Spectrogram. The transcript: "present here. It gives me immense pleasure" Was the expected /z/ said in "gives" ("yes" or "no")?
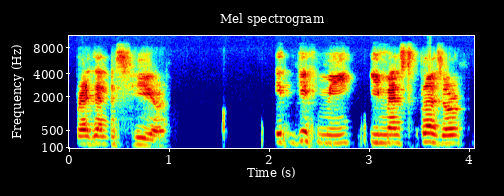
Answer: no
